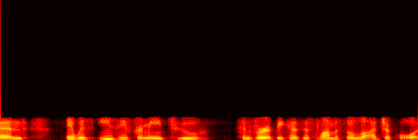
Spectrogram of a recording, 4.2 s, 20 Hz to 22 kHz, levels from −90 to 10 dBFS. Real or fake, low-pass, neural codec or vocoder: fake; 3.6 kHz; codec, 24 kHz, 0.9 kbps, DualCodec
